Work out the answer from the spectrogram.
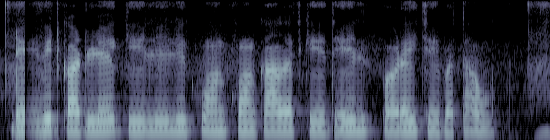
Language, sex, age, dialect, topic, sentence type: Maithili, female, 18-24, Angika, banking, question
